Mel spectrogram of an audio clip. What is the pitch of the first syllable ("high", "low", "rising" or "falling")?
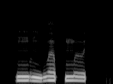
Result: low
